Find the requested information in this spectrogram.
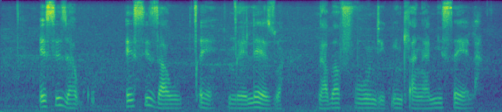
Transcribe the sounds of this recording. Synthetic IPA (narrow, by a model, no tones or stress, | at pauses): esizawuǀɛ | ŋ͡ǀʱɛlɛzwa | ŋɡʱaɓafundʱikʼwint͡ɬʼaŋʱanisɛːla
